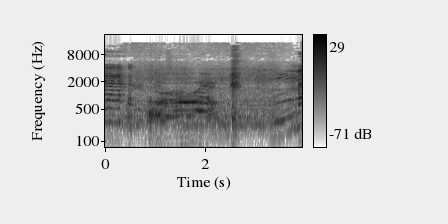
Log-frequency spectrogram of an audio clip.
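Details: A male Alaskan Malamute howls along with his owner, singing a song in drawn-out, wavering tones that rise and fall.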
